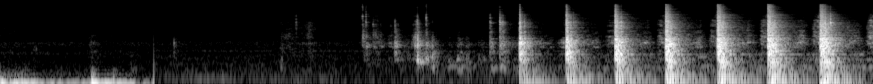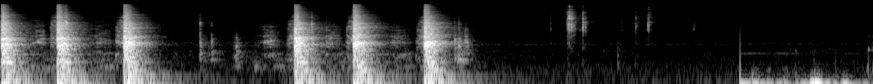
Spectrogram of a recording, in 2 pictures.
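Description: A slide hammer pulls a dent out of metal through a welded-on washer, sounding as a run of about fifteen sharp, loud metallic clacks in a steady rhythm, broken by a short pause midway, with quiet shop noise before and after.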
